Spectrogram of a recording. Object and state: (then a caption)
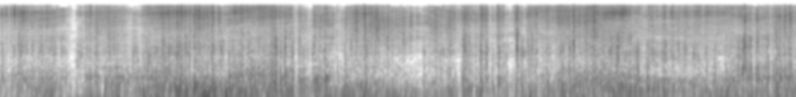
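Cork coaster scratched with nails. Long nails scratch the surface of a round, thin, solid cork coaster held in the hands. The result is a steady, dense, irregular scratching and rustling texture with most of its energy in the low range and only a faint bright hiss on top, with no clearly separated strokes.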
